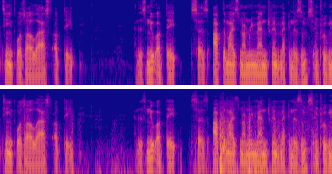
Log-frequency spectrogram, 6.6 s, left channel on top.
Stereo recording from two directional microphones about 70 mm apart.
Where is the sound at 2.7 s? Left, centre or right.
Left.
